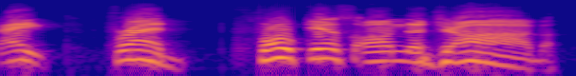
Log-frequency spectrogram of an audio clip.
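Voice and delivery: very loud, slow, drawn-out barked yell. Voicing an officer who yells at a laughing colleague: officer yelling at a colleague. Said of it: "looks over and yells at the guy".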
